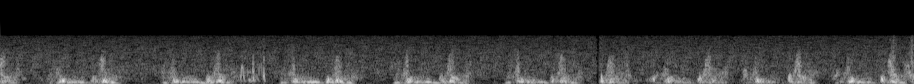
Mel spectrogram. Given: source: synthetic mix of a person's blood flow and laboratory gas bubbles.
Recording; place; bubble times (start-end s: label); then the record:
Doppler ultrasound of blood flow; precordium
2.37-2.69 s: bubbles
2.93-3.01 s: bubbles
6.50-6.58 s: bubbles
8.88-9.15 s: bubbles
From the record:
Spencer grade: 2 (many but less than half of the cardiac periods contain bubble signals, singularly or in groups); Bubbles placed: only in the low amplitude regions of the cardiac cycle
